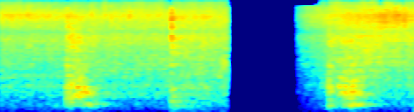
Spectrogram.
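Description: Boiled beef pieces hit hot oil in a karahi and fry, giving a loud, broad, continuous sizzle with a couple of swells, close up, broken by a brief cut to silence before the frying resumes.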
